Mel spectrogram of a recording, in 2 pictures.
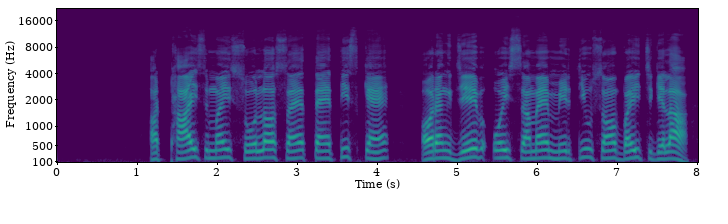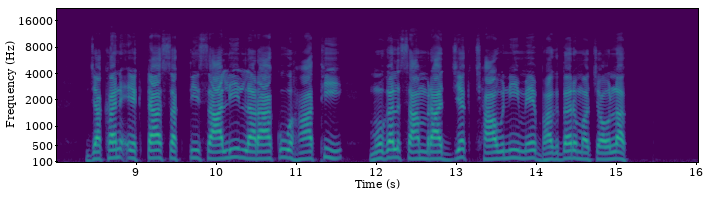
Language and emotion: Maithili, neutral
